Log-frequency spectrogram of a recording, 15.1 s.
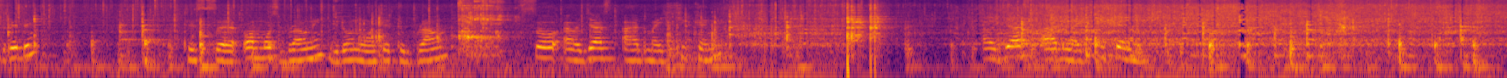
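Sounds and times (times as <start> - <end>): meat sizzling in oil: 0.0 - 15.0
wooden spoon scraping a pot: 6.6 - 15.0.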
